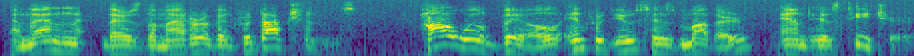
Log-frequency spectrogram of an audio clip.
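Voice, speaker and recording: A man's voice: mid-range voice, animated, normal speed. A man with an American accent narrating a 1940s instructional film in a precise, didactic manner. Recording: noisy 1940s educational film soundtrack.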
